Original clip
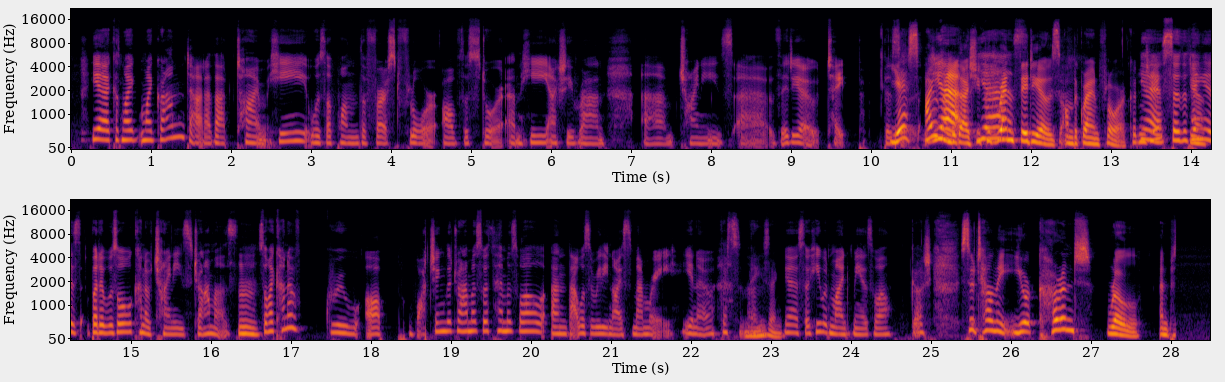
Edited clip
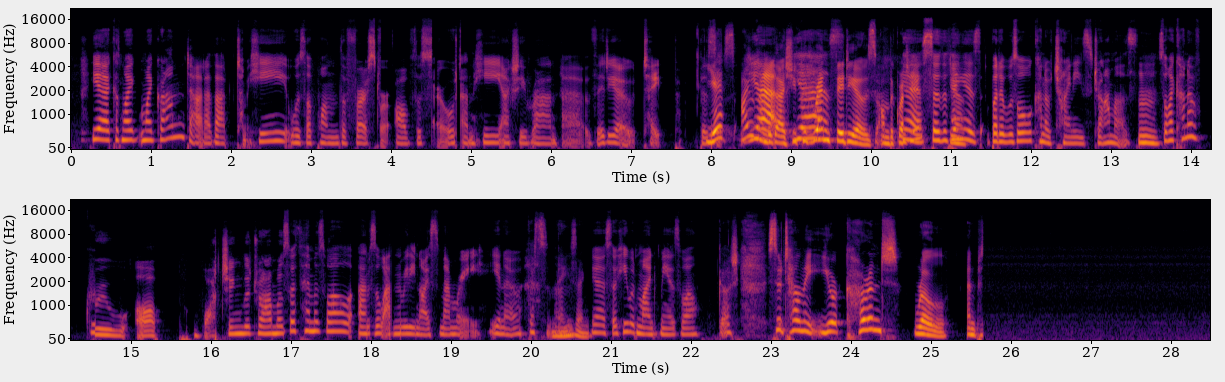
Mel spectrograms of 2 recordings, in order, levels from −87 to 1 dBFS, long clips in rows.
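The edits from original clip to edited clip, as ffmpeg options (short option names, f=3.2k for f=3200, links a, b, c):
-filter_complex "[0:a]asplit=12[a][b][c][d][e][f][g][h][i][j][k][l];[a]atrim=end=2.152[m];[b]atrim=start=2.398:end=4.122[n];[c]atrim=start=4.458:end=5.102[o];[d]atrim=start=5.098:end=5.462,asetpts=PTS-STARTPTS,areverse[p];[e]atrim=start=5.458:end=6.732[q];[f]atrim=start=8.438:end=10.44,asetpts=PTS-STARTPTS,afade=t=out:st=1.998:d=0.004:c=hsin:silence=0.223872[r];[g]atrim=start=10.44:end=12.702,asetpts=PTS-STARTPTS,afade=t=in:d=0.78:silence=0.223872[s];[h]atrim=start=13.398:end=17.554[t];[i]atrim=start=17.55:end=19.32,asetpts=PTS-STARTPTS,asetrate=33075,aresample=44100[u];[j]atrim=start=19.316:end=20.362[v];[k]atrim=start=20.358:end=20.782,asetpts=PTS-STARTPTS,areverse[w];[l]atrim=start=20.778[x];[m][n]acrossfade=d=0.004:c1=hsin:c2=hsin[y];[y][o]acrossfade=d=0.004:c1=hsin:c2=hsin[z];[z][p]acrossfade=d=0.004:c1=hsin:c2=hsin[aa];[aa][q]acrossfade=d=0.004:c1=hsin:c2=hsin[ab];[r][s]concat=n=2:v=0:a=1[ac];[ab][ac]acrossfade=d=0.004:c1=hsin:c2=hsin[ad];[ad][t]acrossfade=d=0.004:c1=hsin:c2=hsin[ae];[ae][u]acrossfade=d=0.004:c1=hsin:c2=hsin[af];[af][v]acrossfade=d=0.004:c1=hsin:c2=hsin[ag];[ag][w]acrossfade=d=0.004:c1=hsin:c2=hsin[ah];[ah][x]acrossfade=d=0.004:c1=hsin:c2=hsin"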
